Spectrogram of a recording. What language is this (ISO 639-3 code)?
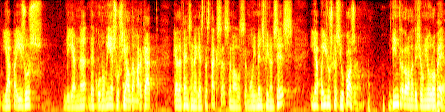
cat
